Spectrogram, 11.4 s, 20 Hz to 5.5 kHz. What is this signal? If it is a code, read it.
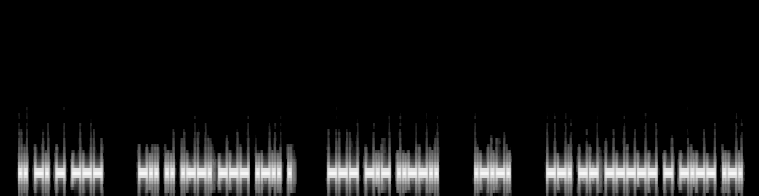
Morse code, heard as a keyed tone, about 30 wpm, 700 Hz. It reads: INTO DIPOLE OK? <AR> GM0TYR
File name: UK MASTER QSOs TRAINING / 30WPM / UK MASTER QSOs 0042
